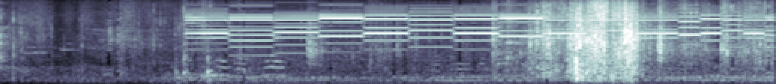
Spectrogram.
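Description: Mobile phone ringtone: a melody of short electronic notes that starts about a second and a half in and keeps playing. Near the end there is paper rustling over it as the phone is pulled out of a newspaper wrapping.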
